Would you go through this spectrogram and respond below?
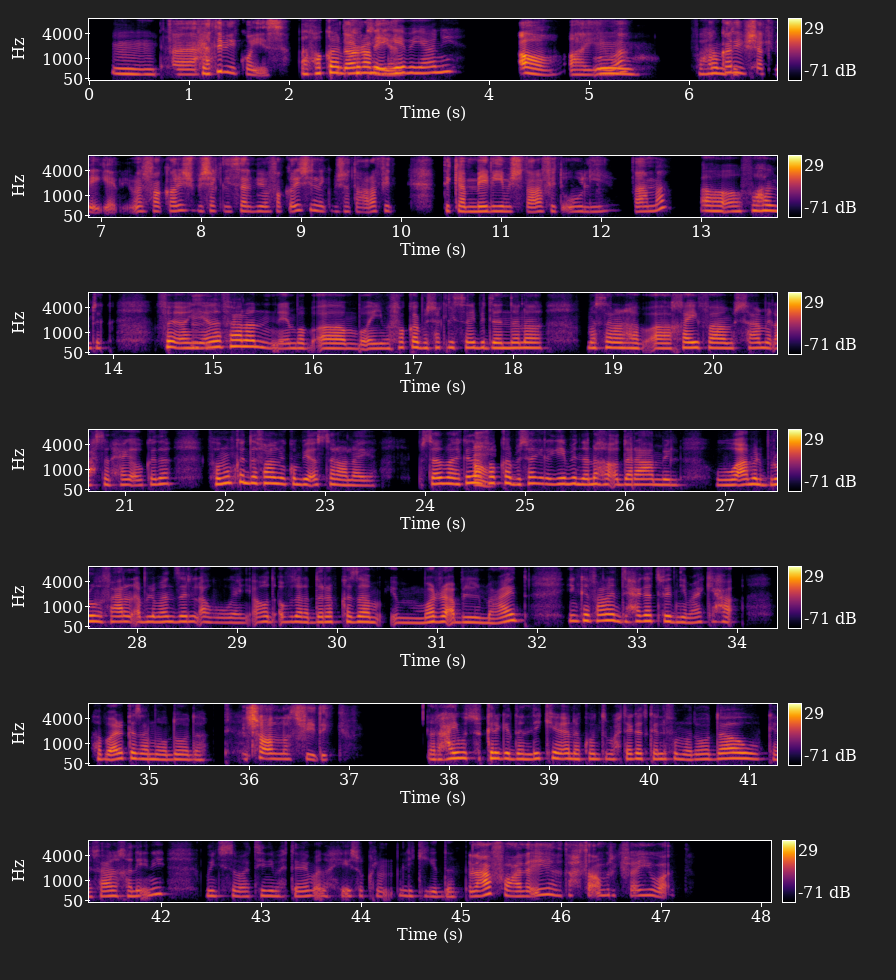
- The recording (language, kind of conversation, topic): Arabic, advice, إزاي أتغلب على خوفي من الكلام قدّام الناس في الشغل أو في الاجتماعات؟
- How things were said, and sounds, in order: tapping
